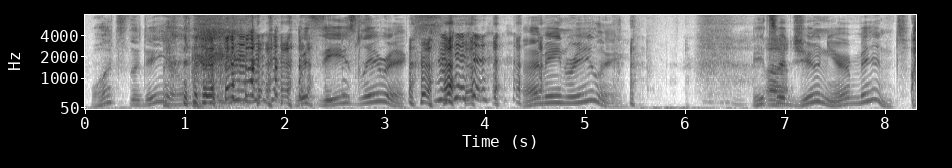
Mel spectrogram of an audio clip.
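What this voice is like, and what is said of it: Imitates another person's voice. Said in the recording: “If you do it as Seinfeld ... That's not a good impression”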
